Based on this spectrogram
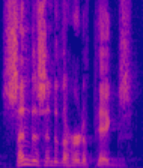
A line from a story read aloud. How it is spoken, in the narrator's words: the demons begged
